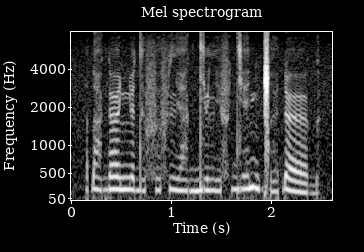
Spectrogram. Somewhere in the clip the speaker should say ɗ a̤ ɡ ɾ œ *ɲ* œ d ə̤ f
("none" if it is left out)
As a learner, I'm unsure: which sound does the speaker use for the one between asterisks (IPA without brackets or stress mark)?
ɲ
